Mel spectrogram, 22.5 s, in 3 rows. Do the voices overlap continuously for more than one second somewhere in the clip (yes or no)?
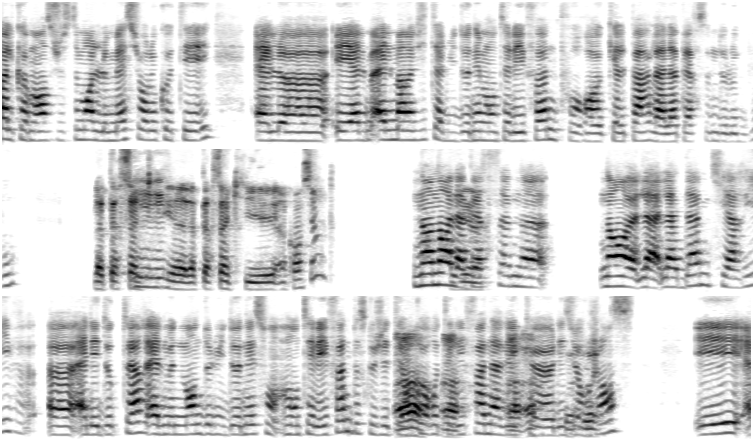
yes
